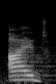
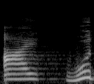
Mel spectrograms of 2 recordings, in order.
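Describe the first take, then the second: First: The words are contracted into one syllable. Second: Both words are said in full.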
